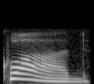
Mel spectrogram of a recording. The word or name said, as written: Quad Cities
